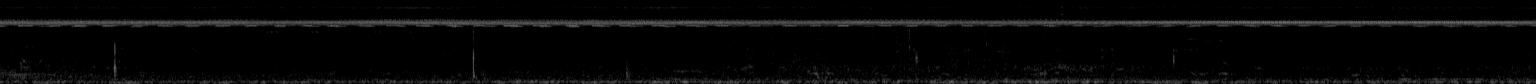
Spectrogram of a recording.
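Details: Close-up chorus of crickets in Dobbs Ferry, New York, recorded 1 August 2014; an unbroken shrill buzzing trill dominates, with a few brief clicks and soft background rumble.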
